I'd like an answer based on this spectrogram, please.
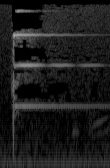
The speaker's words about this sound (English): She hears ringing in Charlie's stomach. What in the world, she thinks.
